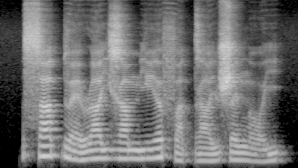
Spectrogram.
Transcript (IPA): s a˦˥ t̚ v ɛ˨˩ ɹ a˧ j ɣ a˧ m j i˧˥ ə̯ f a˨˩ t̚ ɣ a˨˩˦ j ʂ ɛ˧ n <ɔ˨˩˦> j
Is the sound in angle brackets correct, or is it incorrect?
correct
